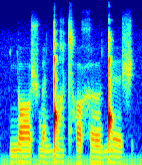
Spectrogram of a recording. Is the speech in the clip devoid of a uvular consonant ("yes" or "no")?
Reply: no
